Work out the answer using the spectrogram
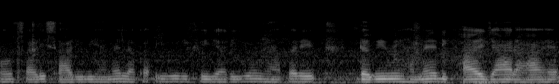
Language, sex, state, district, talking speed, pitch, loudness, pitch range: Hindi, male, Uttar Pradesh, Gorakhpur, 150 wpm, 120 Hz, -35 LUFS, 115-125 Hz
